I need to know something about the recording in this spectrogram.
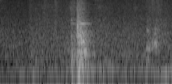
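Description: A heavy cleaver is set down on a wooden table with a sharp knock.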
